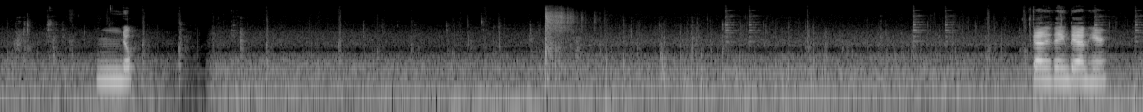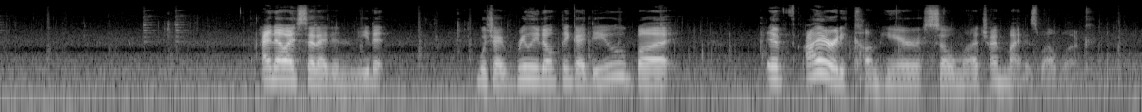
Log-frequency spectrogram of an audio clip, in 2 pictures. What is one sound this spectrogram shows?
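A young woman talks with animation into a close microphone, with pauses.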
